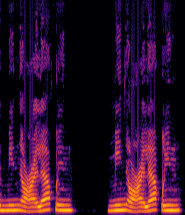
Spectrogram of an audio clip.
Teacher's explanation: نون ساکن کے بعد عین آ گیا، عین بھی حروف حلقی میں سے ہے، حلق کے درمیان والے حصے سے ادا ہوتا ہے، نون ساکن کی آواز کو ہم یہاں پہ بھی ظاہر کر کے پڑھیں گے، من علاقن، اس طرح۔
